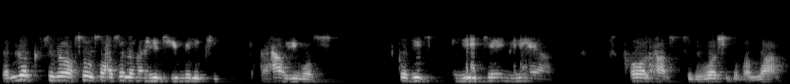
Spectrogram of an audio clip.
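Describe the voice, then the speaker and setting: A high-pitched man gives a religious lecture over a narrow, telephone-like recording. He explains emphatically, circling back to repeat phrases and putting rhetorical questions to his listeners. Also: fast talker, vocal fry, husky. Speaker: religious teacher giving a class. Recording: muffled narrow-band radio-like sound.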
